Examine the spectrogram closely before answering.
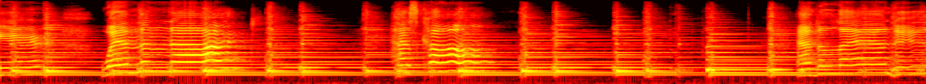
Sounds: playing ukulele

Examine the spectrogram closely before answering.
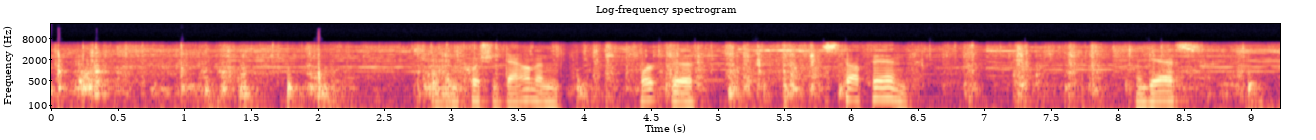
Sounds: speech, music

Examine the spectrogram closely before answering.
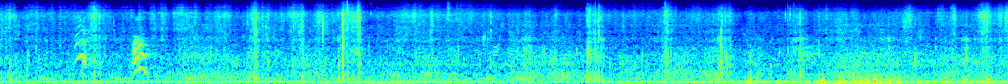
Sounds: animal

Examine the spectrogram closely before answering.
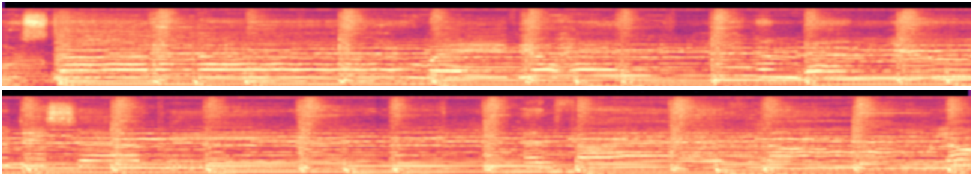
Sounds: music

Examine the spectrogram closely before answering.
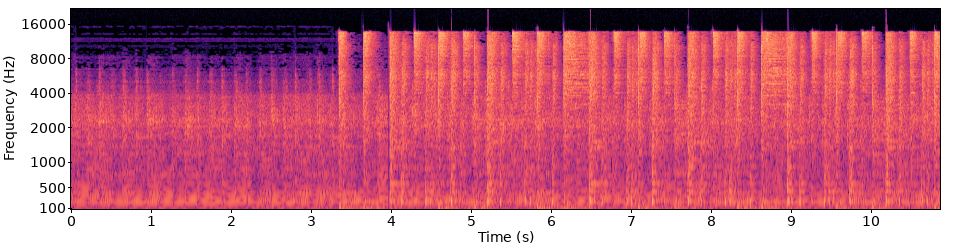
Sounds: jazz, music

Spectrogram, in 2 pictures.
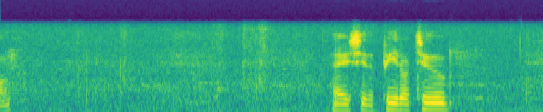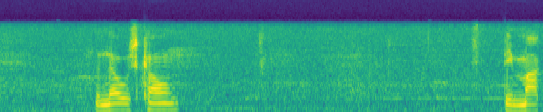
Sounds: speech

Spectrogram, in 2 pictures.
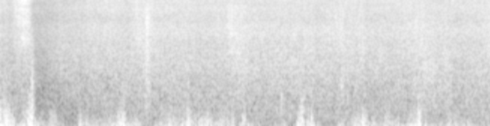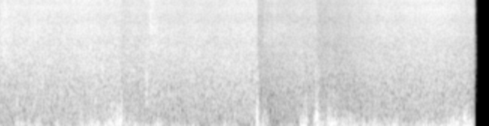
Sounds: wind, wind noise (microphone)

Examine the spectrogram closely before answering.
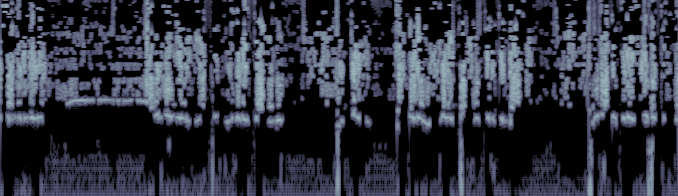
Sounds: male speech, speech

